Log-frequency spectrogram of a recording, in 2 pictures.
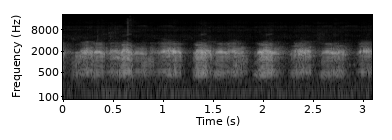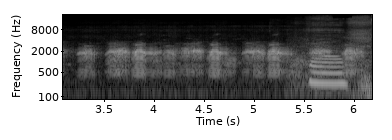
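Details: After heavy rain refilled a dried-up pond, many yellow frogs croak in a loud chorus of harsh, nasal calls overlapping in quick, rapid bursts.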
